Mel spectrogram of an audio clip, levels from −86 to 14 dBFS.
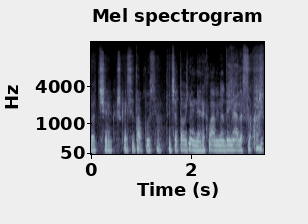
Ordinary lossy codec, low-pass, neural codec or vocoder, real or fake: Opus, 64 kbps; 14.4 kHz; codec, 44.1 kHz, 3.4 kbps, Pupu-Codec; fake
